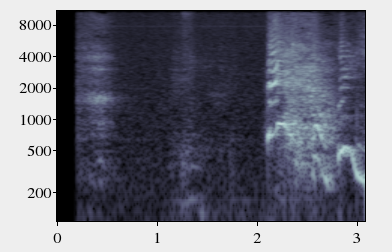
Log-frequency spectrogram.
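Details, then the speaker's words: Sneezing, from a compilation of different people: a quiet breathy build-up, then a sudden loud voiced burst with a falling cry-like tail. "I have to sneeze. Excuse me. I'm about to sneeze, I think."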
